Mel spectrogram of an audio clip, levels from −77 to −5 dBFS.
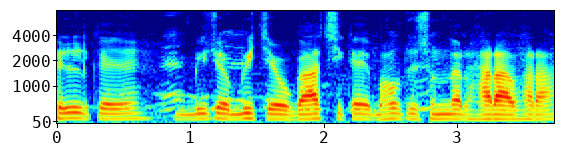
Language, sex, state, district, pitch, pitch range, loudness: Maithili, male, Bihar, Begusarai, 125 Hz, 120-135 Hz, -20 LUFS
